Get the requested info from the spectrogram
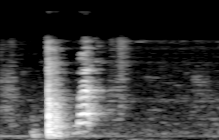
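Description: Kitchenware clattering against the counter: one sharp knock about half a second in, with a short clink after it.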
